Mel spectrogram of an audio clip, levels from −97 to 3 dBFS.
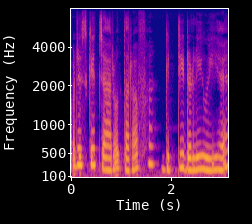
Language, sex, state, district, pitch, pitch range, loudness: Hindi, female, Bihar, Begusarai, 220 Hz, 210-250 Hz, -21 LUFS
